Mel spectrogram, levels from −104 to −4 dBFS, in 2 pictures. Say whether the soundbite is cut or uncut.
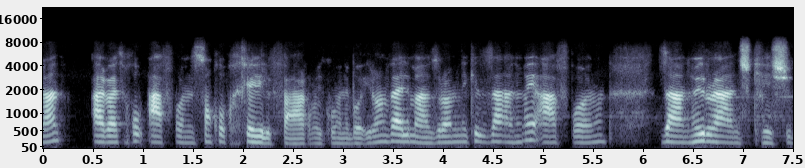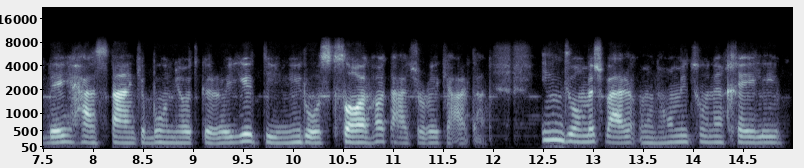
uncut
